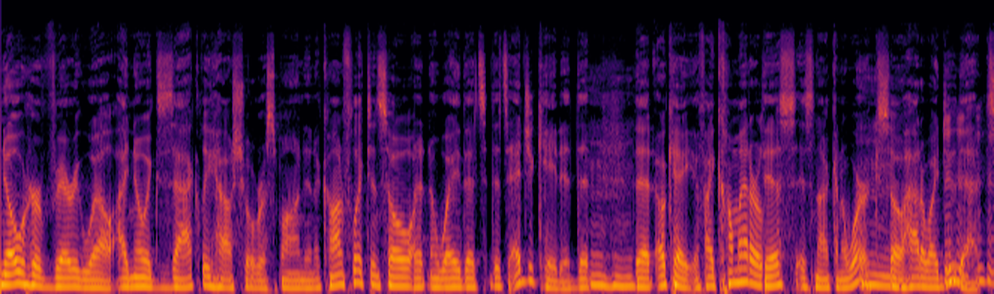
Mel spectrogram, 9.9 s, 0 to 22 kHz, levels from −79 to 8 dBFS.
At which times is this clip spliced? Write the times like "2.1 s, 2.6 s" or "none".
4.1 s, 4.8 s, 7.6 s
